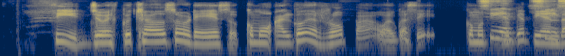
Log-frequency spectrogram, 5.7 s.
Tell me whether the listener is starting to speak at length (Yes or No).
Yes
